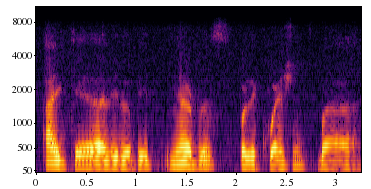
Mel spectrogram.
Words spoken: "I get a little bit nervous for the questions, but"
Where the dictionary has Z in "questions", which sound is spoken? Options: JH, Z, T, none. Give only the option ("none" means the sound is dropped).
none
